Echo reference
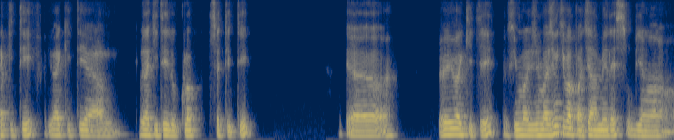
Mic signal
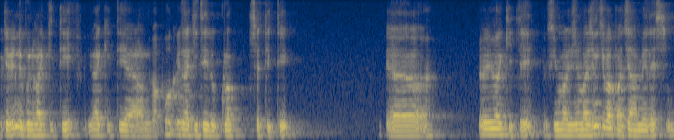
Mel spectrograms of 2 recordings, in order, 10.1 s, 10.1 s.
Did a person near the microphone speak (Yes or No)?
Yes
